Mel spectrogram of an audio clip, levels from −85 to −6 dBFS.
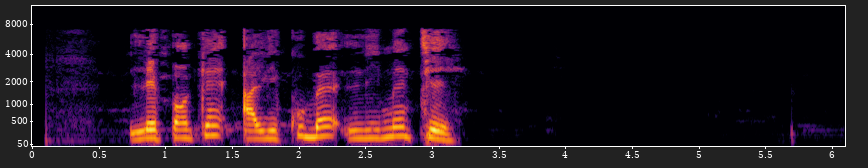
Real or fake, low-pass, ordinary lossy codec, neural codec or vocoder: fake; 7.2 kHz; MP3, 32 kbps; codec, 16 kHz, 4 kbps, X-Codec, HuBERT features, trained on general audio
